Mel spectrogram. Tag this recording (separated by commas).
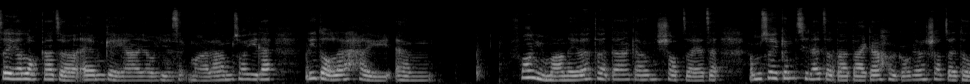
Speech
